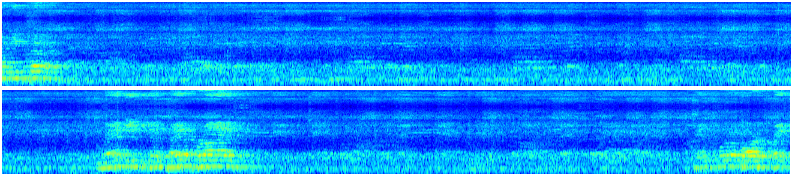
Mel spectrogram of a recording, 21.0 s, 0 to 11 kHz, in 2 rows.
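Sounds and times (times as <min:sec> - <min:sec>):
faint distant voices: 0:00.0 - 0:21.0
indoor hall hum: 0:00.0 - 0:21.0.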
